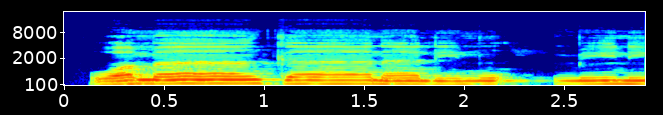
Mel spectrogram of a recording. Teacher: وما میں الف مدہ ایک الف دار میں کھینچے گے، کاف میں الف مدہ اس کو بھی ایک الف دار میں کھینچے گے، لمؤمن میں حمزہ کو واو کے سامنے آئیں گے، جھٹکا دیں گے اور نون کے نیچے تنوین غنہ کریں گے۔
